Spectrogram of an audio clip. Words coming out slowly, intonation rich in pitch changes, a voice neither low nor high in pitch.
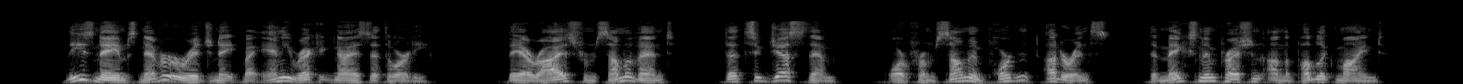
No: slow, 120 wpm; wide, 6.3 semitones; low, 100 Hz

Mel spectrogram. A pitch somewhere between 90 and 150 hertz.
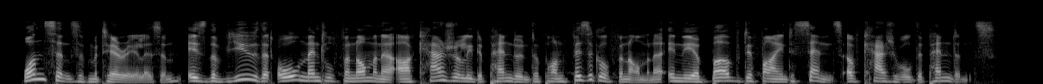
Yes: medium, 140 Hz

